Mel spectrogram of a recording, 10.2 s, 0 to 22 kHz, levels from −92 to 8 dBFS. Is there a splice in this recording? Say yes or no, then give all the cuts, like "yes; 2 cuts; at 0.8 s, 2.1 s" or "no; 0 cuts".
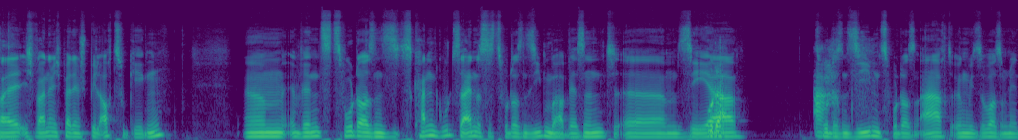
no; 0 cuts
